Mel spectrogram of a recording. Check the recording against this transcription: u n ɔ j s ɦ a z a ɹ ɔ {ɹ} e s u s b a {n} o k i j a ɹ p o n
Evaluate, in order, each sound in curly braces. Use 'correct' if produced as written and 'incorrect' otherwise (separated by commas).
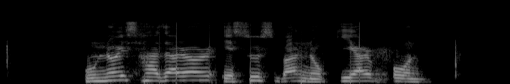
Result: correct, correct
